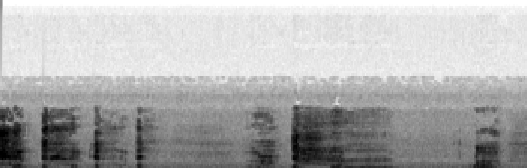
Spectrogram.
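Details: Man coughing during sleep: short coughs and throat-clearing with noisy breaths between them, over a low background hum.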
